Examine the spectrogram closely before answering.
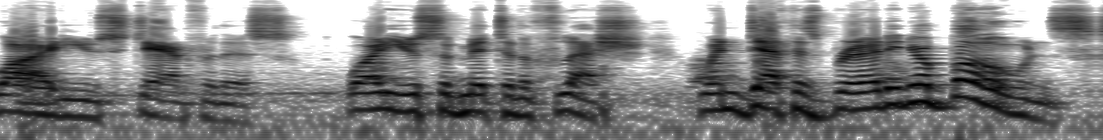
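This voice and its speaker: This man uses a put-on character voice, fairly high in pitch and raised and projected. His pitch swings very widely and his loudness shifts in big jumps at a moderate pace. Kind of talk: theatrical. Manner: dramatic, menacing.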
